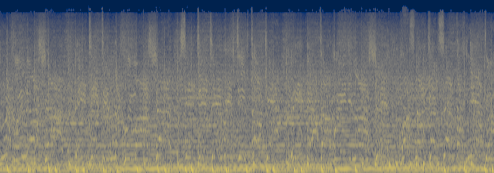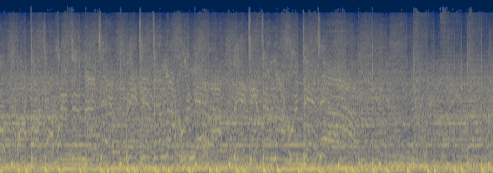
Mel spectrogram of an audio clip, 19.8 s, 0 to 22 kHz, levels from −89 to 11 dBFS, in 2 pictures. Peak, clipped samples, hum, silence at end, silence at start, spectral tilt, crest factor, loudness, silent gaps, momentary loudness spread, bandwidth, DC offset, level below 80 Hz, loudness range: 0 dBFS; under 0.1%; none; 0 s; 0 s; -5 dB/octave; 12 dB; -13 LUFS; none; 2 LU; 17 kHz; under 0.1%; -20 dBFS; 1 LU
